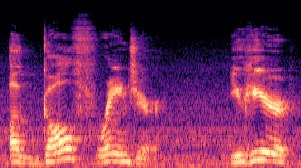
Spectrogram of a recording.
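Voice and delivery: ordinary talk, nothing marked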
